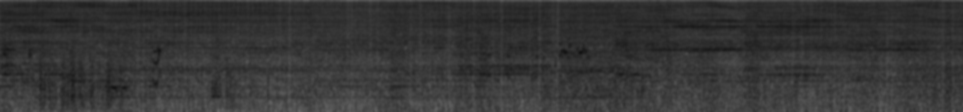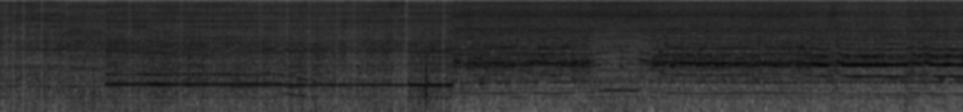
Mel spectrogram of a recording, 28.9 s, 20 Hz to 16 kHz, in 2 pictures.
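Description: A band saw runs and cuts through a curved wooden board, slicing it into thin curved strips along pencil lines. About 21 seconds in, the sound changes to a spindle sander's drum running and sanding the curved edge of a strip.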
